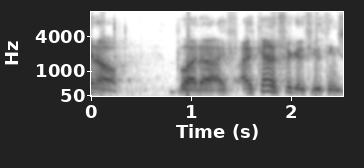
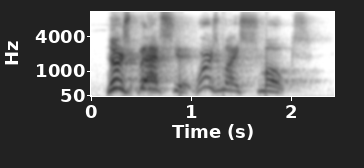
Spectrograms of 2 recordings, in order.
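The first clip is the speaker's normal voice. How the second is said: amped-up, worked-up voice, much higher pitch; 9 semitones higher, 7 dB louder than usual. A speaker shows how he talks when he gets worked up: amped-up voice. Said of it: "When it's amped up".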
